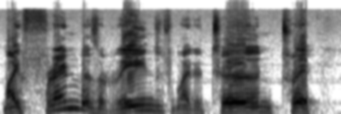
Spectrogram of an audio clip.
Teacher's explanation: out of ten syllables in this sentence only four receive accent between the first two accented syllables that means friend arranged between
